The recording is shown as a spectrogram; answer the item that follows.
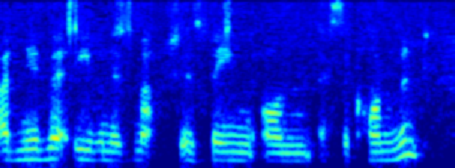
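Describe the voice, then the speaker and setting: A woman speaks with a New Zealand accent. Her pitch is fairly low. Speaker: lawyer. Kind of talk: panel discussion.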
